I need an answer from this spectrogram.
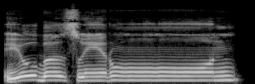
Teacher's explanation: با حروف قلقلہ میں سے ہے، اس میں قلقلہ خوب ظاہر کریں گے. يُبْصِرُونَ، صاد بھی پر ہوگا اور را کو بھی پر پڑھیں گے.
